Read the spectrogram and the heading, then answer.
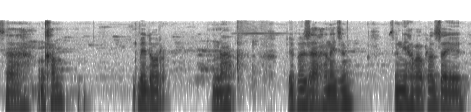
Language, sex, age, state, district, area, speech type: Bodo, male, 18-30, Assam, Kokrajhar, rural, spontaneous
